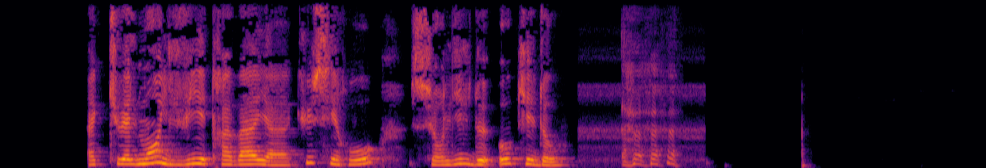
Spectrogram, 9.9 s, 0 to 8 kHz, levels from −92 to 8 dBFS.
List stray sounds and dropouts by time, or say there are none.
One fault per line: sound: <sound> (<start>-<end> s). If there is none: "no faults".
sound: laugh (6.2-6.8 s)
